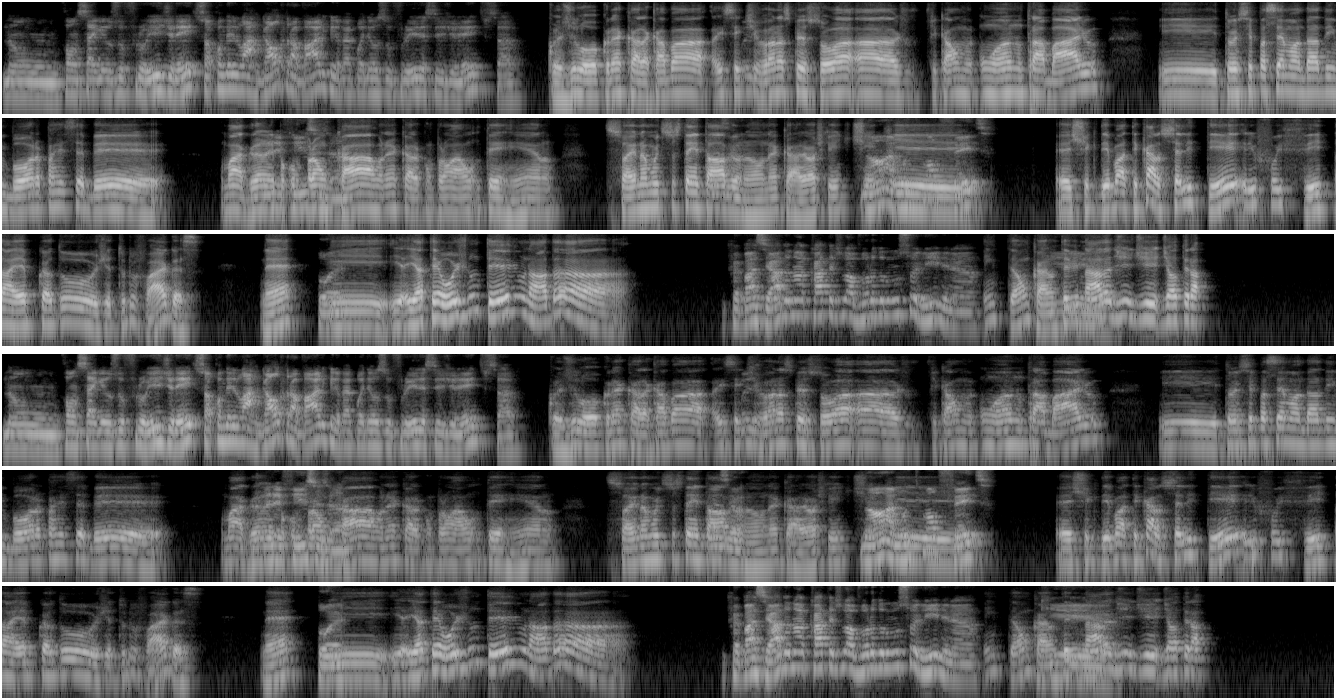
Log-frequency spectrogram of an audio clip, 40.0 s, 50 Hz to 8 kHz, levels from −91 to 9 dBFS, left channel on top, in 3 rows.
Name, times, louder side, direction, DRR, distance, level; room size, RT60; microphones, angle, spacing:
voice 1, 0.0-5.1 7.4-7.6 15.8-16.8 20.4-20.8 21.9-23.2 29.8-30.2 34.0-36.5 37.2-37.9, right 3 dB, 20° right, 0.3 m, -29 dB
voice 2, 5.5-9.1 9.4-11.0 11.6-14.9 15.5-18.8 19.4-23.1 23.9-28.6 29.3-29.6 30.0-32.9 36.5-38.6, left 5 dB, 85° left, 0.5 m, -24 dB
5.0 x 2.3 x 2.6 m
head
